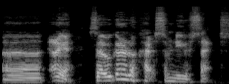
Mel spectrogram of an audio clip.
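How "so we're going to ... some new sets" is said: high, clumsy, poorly done put-on voice. Imitating how Greg would open the show: bad impression of Greg. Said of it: "that's my impression of Greg".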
